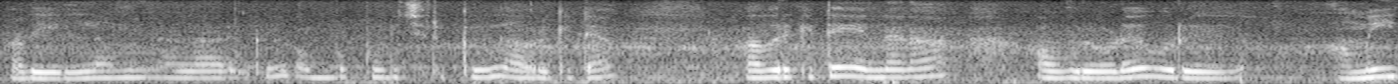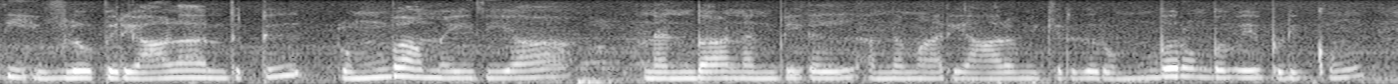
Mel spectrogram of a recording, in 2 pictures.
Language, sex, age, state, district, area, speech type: Tamil, female, 18-30, Tamil Nadu, Thanjavur, urban, spontaneous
